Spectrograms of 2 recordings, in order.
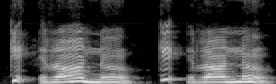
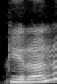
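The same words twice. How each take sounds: First: Kiran read very slowly, syllable by syllable; slow teaching read; slow sounding out. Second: Said in the usual way. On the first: Shown as a demonstration. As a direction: stretch Kiran out like a teacher to a child. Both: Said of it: "हमने क्या पढ़ा?".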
